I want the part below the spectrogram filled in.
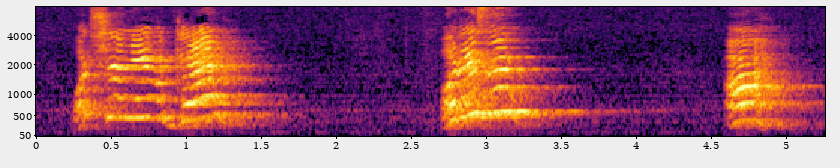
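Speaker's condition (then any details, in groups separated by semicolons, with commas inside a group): No condition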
